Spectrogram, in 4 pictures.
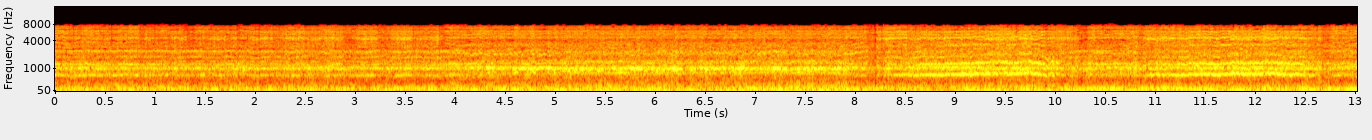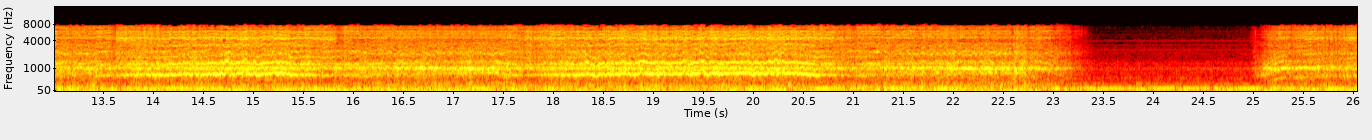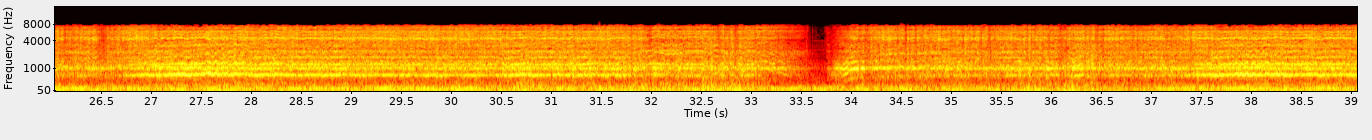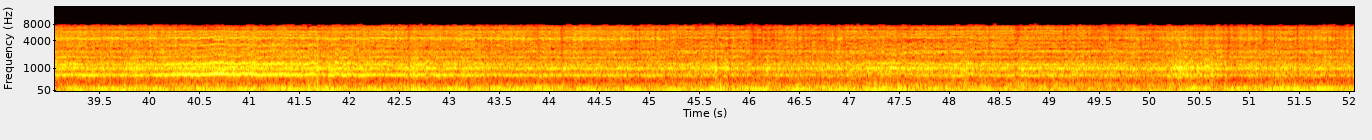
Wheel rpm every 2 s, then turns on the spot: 160, 160, 160, 160, 160, 160, 160, 160, 160, 160, 160, 110, 20, 150, 160, 160, 130, 110, 160, 160, 160, 160, 160, 160, 160, 160.
none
